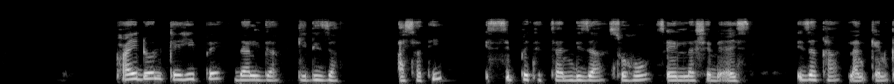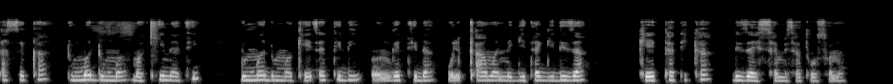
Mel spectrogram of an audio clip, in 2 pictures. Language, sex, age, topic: Gamo, female, 18-24, government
